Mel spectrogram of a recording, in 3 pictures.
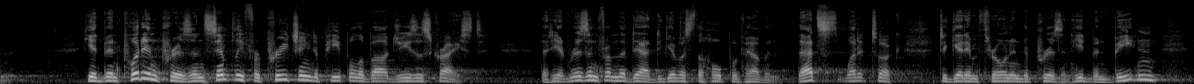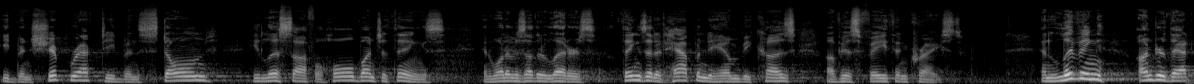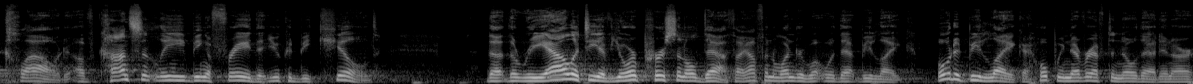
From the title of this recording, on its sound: Sermon from BLC Chapel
